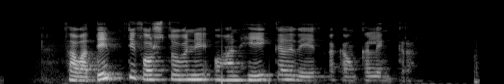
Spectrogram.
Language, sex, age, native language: Icelandic, female, 30-39, Icelandic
